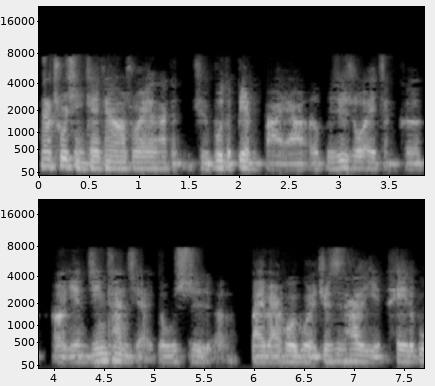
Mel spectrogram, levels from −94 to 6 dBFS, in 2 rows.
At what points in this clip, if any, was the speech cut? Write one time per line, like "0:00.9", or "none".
0:03.9

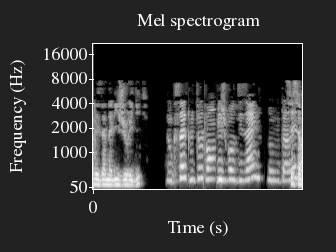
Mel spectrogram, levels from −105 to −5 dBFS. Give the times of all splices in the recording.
0:01.9
0:02.2

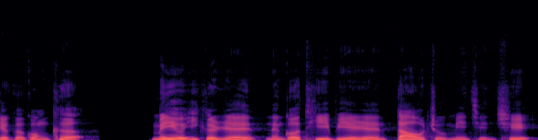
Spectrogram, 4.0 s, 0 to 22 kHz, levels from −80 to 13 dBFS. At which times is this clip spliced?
none

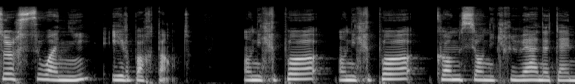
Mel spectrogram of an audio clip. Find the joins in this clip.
0:01.3
0:03.4

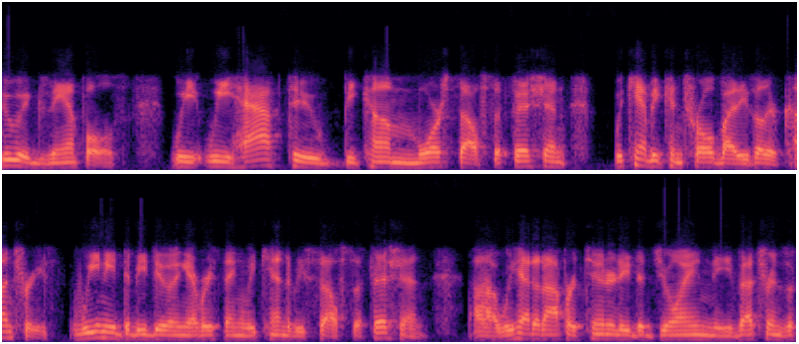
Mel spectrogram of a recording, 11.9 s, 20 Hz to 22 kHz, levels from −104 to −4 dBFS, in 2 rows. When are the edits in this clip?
none

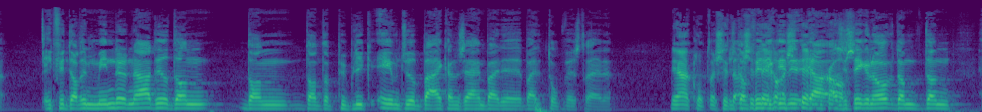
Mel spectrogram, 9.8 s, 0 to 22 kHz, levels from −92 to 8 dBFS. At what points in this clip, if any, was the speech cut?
none

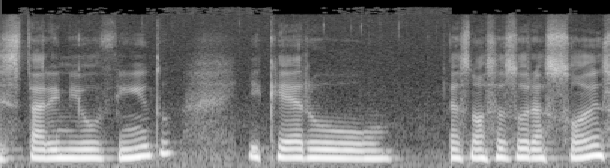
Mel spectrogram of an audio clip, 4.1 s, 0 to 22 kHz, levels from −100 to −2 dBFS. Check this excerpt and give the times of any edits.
0:03.0

